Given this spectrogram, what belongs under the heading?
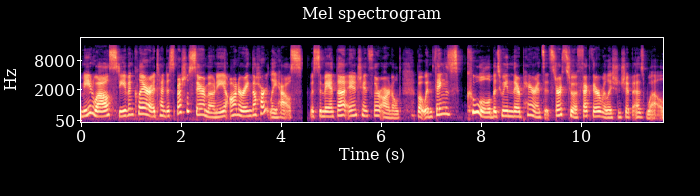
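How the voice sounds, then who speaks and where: In a plain, everyday voice, a woman speaks at a moderate pace with hardly any pauses, fairly high in pitch and lively in intonation. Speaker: podcast host. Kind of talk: casual chat.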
